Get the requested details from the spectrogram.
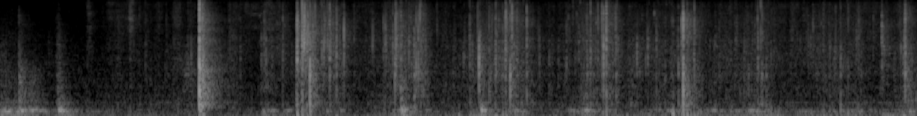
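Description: Both hands press down with fingertips and thumbs on a light blue solid pasted gym chalk block of magnesium carbonate, sitting in a pile of chalk powder with a larger glittered block behind it. The chalk crushes and crumbles in a series of crisp, bright crunches and soft gritty crackles that stop dead with no ring.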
